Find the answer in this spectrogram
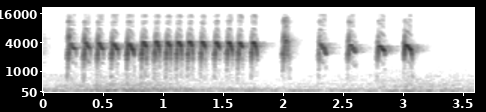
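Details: Grey-cheeked bulbul singing energetically as a model for training captive birds. A fast chattering train of about fifteen even, high notes is followed by a few slower, separate chirps.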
